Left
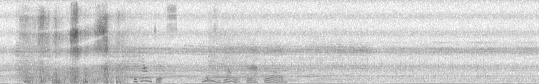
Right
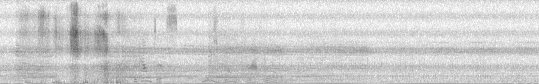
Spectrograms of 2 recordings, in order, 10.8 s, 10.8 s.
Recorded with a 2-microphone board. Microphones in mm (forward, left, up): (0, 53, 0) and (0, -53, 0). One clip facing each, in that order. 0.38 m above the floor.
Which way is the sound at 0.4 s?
70° left (ahead or behind).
